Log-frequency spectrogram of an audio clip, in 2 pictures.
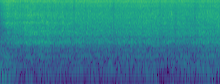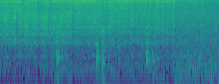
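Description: Boiled lentils go into a pan of frying tomato masala for achari dal and get stirred, giving a loud, continuous sizzle with a few scraping stir sounds near the end and no talking.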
